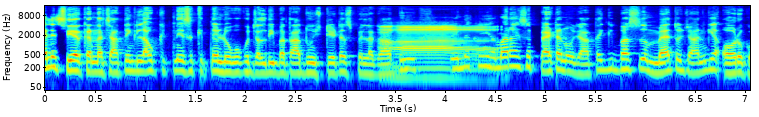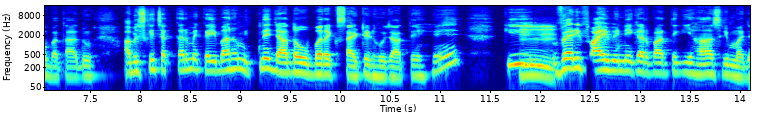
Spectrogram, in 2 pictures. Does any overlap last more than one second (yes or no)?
yes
